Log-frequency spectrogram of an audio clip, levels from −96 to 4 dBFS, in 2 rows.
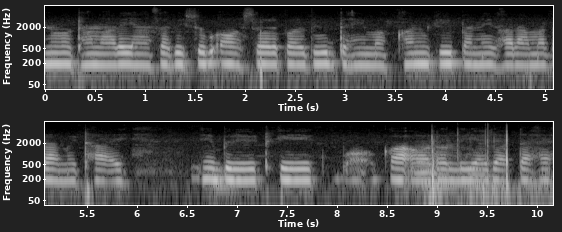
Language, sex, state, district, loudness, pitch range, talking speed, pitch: Hindi, female, Bihar, Sitamarhi, -33 LUFS, 185-195 Hz, 140 wpm, 190 Hz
